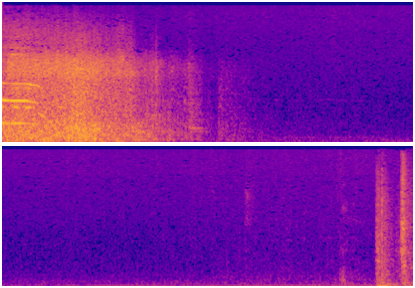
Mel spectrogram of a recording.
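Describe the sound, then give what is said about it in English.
A car drives straight into another car: a loud, harsh crash of noise erupts at once and fades over a couple of seconds into a low, steady rumble, with a few sharp knocks near the end. “Must have been quite a spectacular little crash.”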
